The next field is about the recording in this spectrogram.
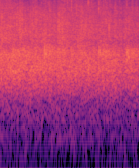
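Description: An audience claps together in a steady, dense wash of applause that holds at an even loudness for the whole moment, with no voices standing out.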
